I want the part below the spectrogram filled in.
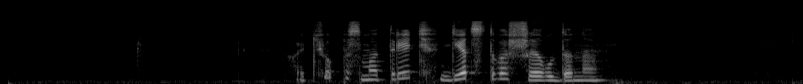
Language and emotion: Russian, neutral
